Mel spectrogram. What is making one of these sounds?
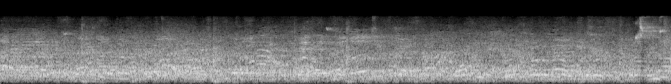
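A large crowd chatters and cheers in an echoing arena.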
